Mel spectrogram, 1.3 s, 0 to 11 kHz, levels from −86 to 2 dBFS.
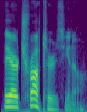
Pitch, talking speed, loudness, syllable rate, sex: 135 Hz, 230 wpm, -16 LUFS, 6.0 syllables/s, male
